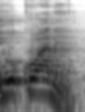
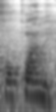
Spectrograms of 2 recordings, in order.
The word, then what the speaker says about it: Ukwuani: That Kwale, it's the pronunciation the colonial masters could make out of Ukwuani. Out of Ukwuani.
